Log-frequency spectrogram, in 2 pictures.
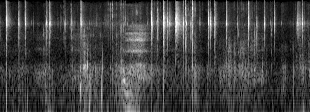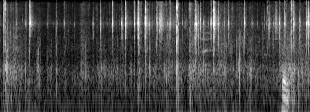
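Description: Dry dead twigs and small deadfall branches snapping as they are broken off by hand: a rapid, irregular run of sharp cracks with brush rustling in between.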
